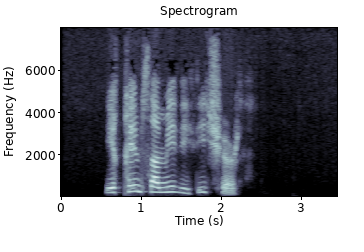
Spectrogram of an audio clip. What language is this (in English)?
Kabyle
